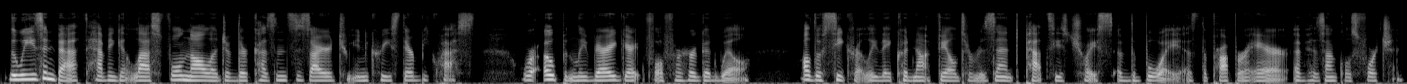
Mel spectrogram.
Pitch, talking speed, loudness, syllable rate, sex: 185 Hz, 190 wpm, -21 LUFS, 5.6 syllables/s, female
